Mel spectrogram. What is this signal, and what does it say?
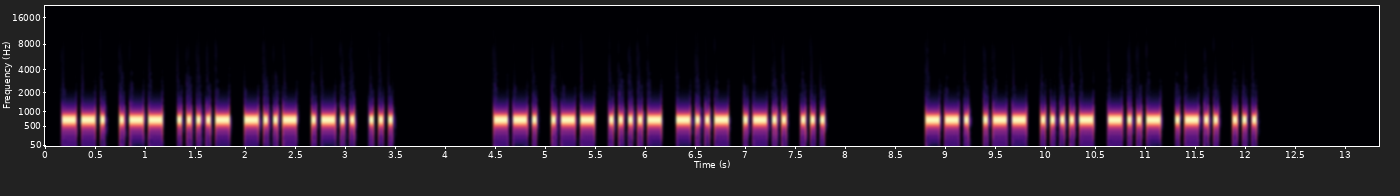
Morse code, heard as a keyed tone, about 25 wpm, 700 Hz. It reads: GW4XLS GW4XLS GW4XLS
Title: DXCC-100 Call Signs - 6 Characters - Repeated 3x - 25wpm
